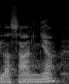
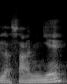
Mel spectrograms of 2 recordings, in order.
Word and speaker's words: lasagne: Like in the south of Italy, people do say lasagna. But I would say in the north of Italy, maybe it's more common to say lasagne and pluralize it. But both are fine.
